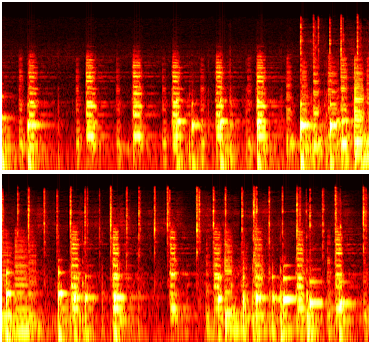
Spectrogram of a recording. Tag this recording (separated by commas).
Music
